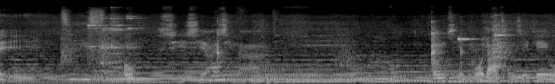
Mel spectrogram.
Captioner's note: eats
